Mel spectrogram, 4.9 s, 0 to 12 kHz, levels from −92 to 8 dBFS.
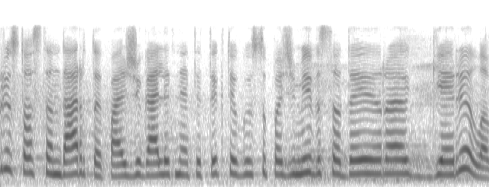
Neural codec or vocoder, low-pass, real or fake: none; 7.2 kHz; real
